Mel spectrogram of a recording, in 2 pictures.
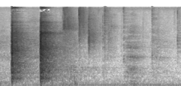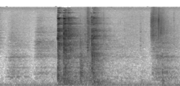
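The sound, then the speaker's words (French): Violent hammer blows struck to a man's head in a stage drama set during the French Revolution: sharp, heavy impacts in two bursts, a pair early and several more later, with quieter rustling between. “Malais assène de violents coups de marteau sur la tête de Marat”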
